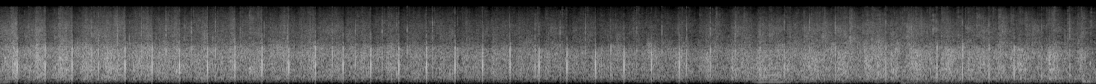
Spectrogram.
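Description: Dense, sustained applause from an indoor audience at the opening of La Tour d'Air museum in Boncelles, steady clapping filling the whole stretch at even loudness.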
